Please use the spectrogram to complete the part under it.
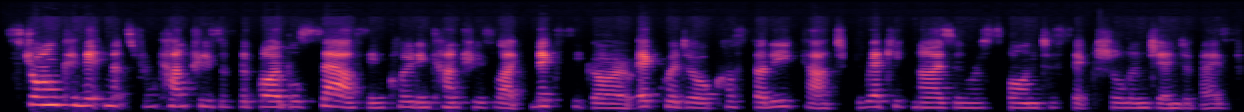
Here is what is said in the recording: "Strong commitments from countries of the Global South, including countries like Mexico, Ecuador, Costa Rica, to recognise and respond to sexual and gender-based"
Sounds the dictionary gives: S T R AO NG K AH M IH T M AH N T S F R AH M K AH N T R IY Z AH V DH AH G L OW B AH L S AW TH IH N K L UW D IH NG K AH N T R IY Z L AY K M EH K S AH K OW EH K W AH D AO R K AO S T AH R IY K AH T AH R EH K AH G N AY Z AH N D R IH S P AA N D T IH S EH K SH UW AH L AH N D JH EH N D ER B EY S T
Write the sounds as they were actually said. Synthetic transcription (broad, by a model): S T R AO NG K AH M IH T M AH N T S F R AH M K AH N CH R IY Z AH V DH AH G L OW B AH L S AW TH IH N K L UW D IH NG K AH N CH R IY Z L AY K M EH K S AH K OW EH K W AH D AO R K AO S T AH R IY K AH T AH R EH K AH G N AY Z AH N R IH S P AA N T IH S EH K SH UW AH L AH N JH EH N D ER B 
